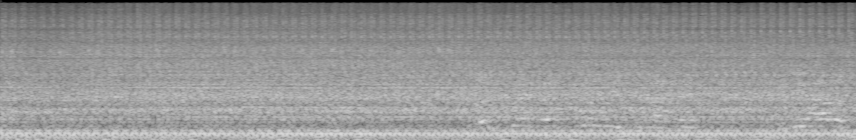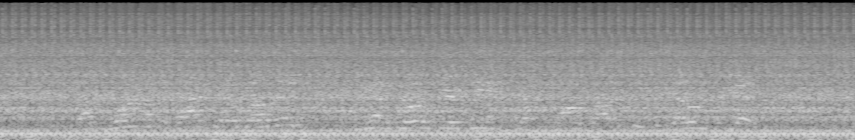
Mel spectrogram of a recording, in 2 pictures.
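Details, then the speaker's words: Old Jeep J-truck just started after fitting a remanufactured carburetor: steady, even fast idle on the choke while waiting for it to kick off on its own, with no knocks or misses; healthy. "we're going to let it run long enough to make sure that the choke kicks off on its own okay"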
